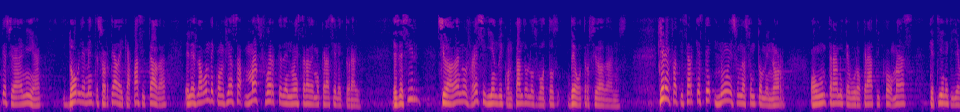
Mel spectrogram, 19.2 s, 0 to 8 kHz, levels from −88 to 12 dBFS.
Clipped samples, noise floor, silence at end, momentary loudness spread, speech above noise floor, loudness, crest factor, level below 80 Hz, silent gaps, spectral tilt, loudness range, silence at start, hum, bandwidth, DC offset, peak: under 0.1%; -61 dBFS; 0 s; 11 LU; 28 dB; -34 LUFS; 22 dB; -74 dBFS; none; -7.5 dB/octave; 4 LU; 0 s; none; 5.6 kHz; under 0.1%; -10 dBFS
